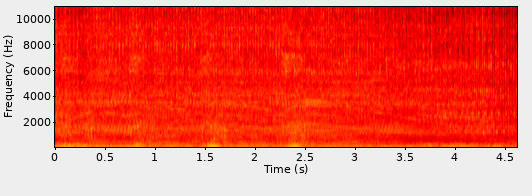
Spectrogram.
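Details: Maruti 800 DX 5-speed MPFI petrol engine at idle: uneven idle that stumbles and dips every second or so, with a couple of small rev blips; misfire at idle, cause unconfirmed.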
